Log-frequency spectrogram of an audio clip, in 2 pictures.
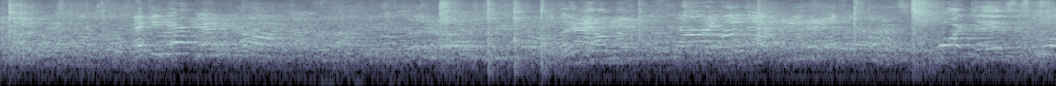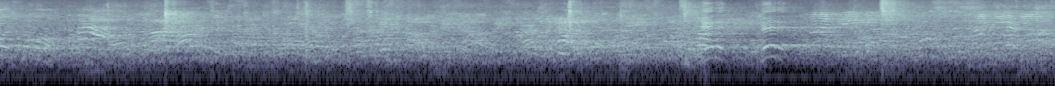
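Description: A crowd of spectators chatters and shouts in a large echoing gym.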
